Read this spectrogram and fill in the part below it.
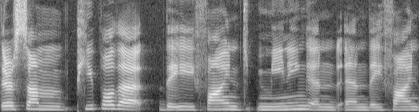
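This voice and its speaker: A woman with a Romanian accent speaks at a medium pitch and a fairly slow pace. Her tone is bright and sharp, and her intonation is fairly even. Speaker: real estate broker and coach. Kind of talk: podcast interview.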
